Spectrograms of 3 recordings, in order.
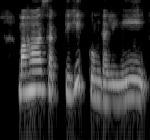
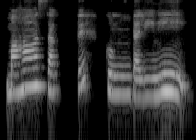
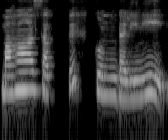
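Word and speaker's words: Mahāśaktiḥ Kuṇḍalinī: Mahasaktihi Kundalini. So we don't pronounce the complete visarga over here. Mahasakti Kundalini. So half visarga, and we chant, we pronounce the letter ka. Mahasakti Kundalini is the pronunciation in this case.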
